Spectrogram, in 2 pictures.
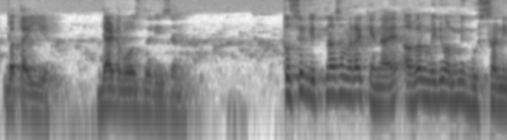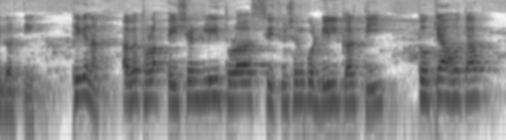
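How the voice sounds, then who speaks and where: A young man from India, an English trainer, telling students a motivational story. He talks in a lively way, switches between Hindi and English, and keeps checking in with "right?". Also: a little high, moderate pace, slight background noise. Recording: roomy echo.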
